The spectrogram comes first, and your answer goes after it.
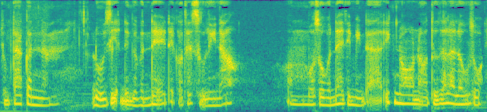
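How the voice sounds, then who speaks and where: A woman with a fairly high pitch speaks at a moderate pace in a soothing, calm tone, with ordinary pitch variation over noticeable background noise. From Hanoi, northern Vietnam. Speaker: podcast host. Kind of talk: solo podcast monologue. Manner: hesitant, many fillers.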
